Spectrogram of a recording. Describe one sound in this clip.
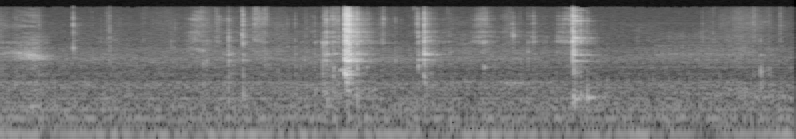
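A plastic lid clicks and twists on a bottle.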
